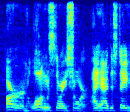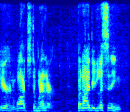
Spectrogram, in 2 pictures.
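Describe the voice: This is a put-on character voice. Its speed is moderate. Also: man, fairly high pitch for a man.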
